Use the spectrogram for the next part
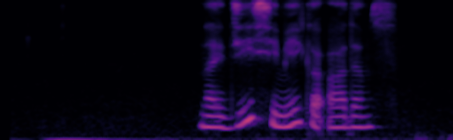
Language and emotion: Russian, positive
